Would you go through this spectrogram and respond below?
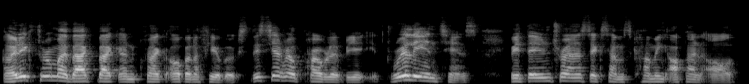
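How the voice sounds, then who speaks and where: A man's voice: medium pitch, animated, moderate pace, few pauses, fairly bright tone. A young man hosting a gaming video, reading visual novel narration aloud with asides and stumbling over repeated words. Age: young adult. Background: music.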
